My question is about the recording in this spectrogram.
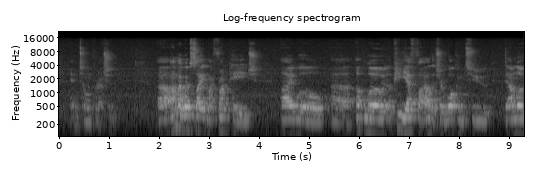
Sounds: speech

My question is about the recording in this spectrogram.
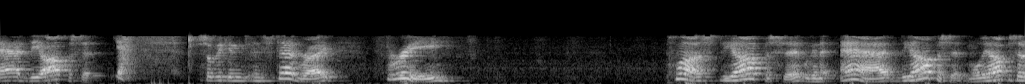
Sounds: speech

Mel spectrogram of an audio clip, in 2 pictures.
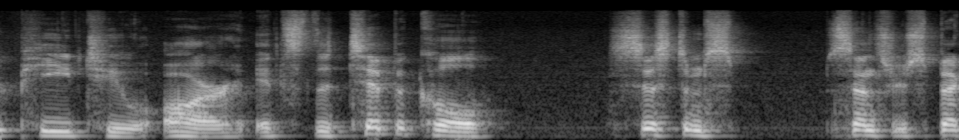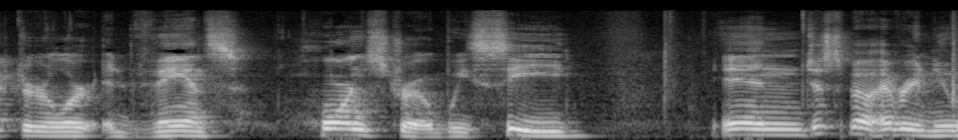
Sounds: speech

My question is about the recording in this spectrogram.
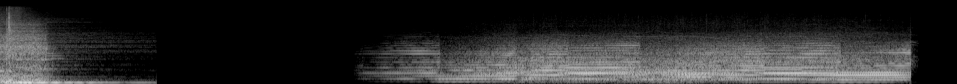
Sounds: heavy metal
music

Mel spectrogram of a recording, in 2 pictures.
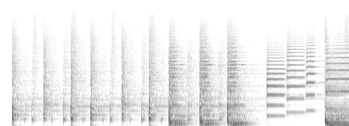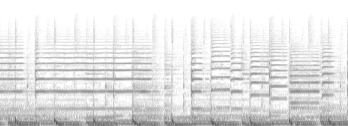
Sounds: drum roll
snare drum

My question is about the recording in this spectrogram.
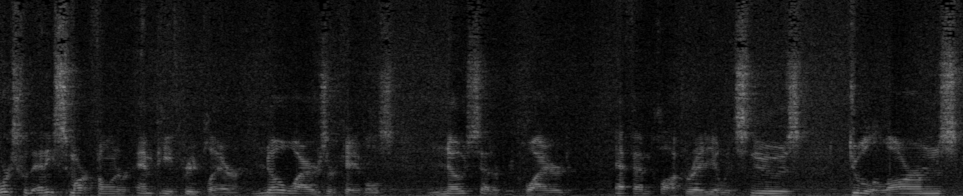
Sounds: speech

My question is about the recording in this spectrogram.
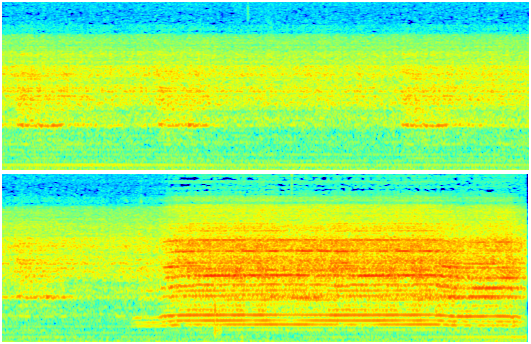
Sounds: train whistle

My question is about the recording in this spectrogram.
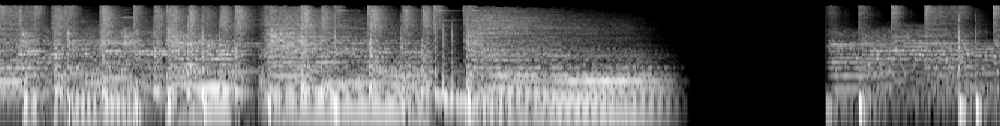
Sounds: music

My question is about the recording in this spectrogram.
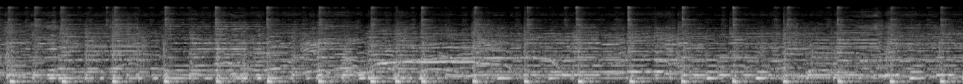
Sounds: music
violin
musical instrument

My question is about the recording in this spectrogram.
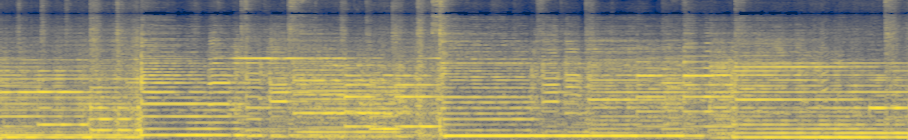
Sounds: music

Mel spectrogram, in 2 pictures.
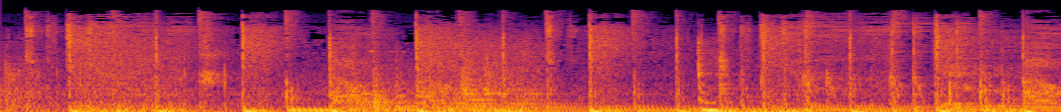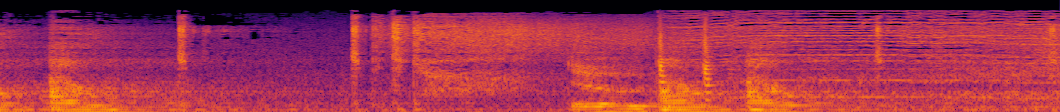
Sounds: music

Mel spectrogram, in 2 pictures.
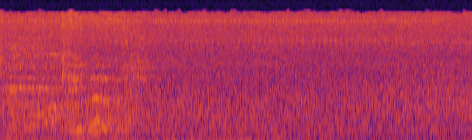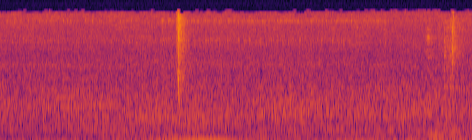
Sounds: speech

